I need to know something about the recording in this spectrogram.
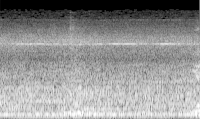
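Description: Steady background noise: an even hiss with a low, constant hum.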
